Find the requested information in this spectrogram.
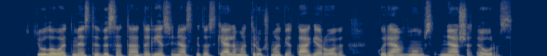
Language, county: Lithuanian, Telšiai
